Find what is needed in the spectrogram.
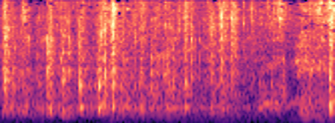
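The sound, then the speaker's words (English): A bunch of keys, looking like house keys found in the woods, jangles and clinks, a busy stream of bright metallic rattles that keeps going for under two seconds with no voices. “What's that sound like? Keys. Rocky, what are you doing with keys?”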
